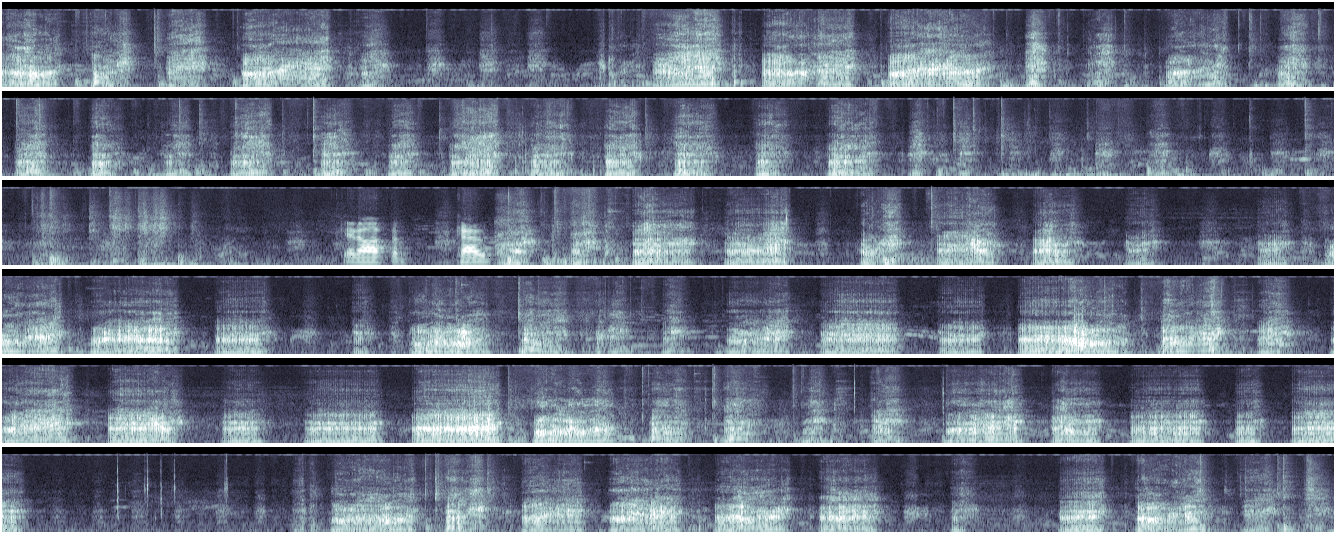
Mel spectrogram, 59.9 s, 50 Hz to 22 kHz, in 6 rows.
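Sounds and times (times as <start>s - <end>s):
dog growling in play: 0.0s - 22.4s, 23.2s - 50.7s, 51.7s - 59.9s.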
